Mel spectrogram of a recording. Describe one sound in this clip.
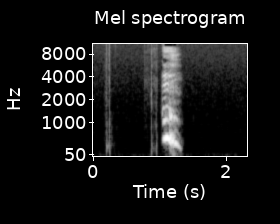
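A cartoon character lets out a short cry.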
